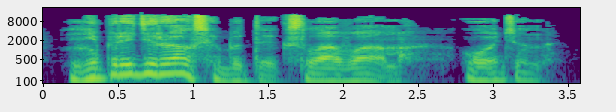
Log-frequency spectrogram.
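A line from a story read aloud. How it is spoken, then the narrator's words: Tired. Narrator (Russian): устало сказала она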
